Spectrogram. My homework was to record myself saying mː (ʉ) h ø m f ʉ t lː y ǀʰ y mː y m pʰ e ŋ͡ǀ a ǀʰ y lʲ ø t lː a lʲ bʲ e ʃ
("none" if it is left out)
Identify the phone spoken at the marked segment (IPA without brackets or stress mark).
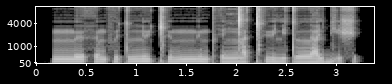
ø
